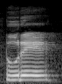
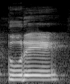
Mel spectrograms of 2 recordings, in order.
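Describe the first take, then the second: Both takes have the same delivery.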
